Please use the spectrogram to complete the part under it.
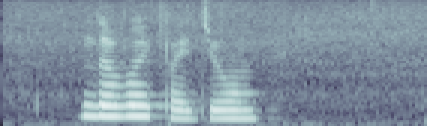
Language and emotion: Russian, sad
